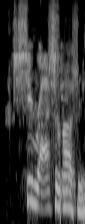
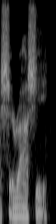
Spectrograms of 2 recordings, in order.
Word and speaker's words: Shiraishi: Sarichi, I don't know how his name is pronounced. – Shirashi. – Yes, it's spelled Shiraishi, but I think they were just saying Shirashi.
